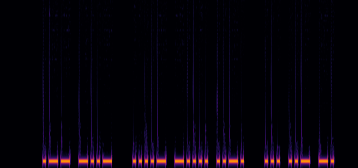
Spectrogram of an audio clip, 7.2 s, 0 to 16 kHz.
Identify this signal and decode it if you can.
Morse code, heard as a keyed tone, about 20 wpm, 700 Hz. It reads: WX 46F SUN
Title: Practice QSO - Exchange 2 - Info - 20wpm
